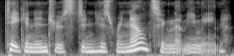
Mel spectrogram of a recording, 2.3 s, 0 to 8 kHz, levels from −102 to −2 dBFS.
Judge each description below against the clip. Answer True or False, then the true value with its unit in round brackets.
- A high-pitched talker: False (175 Hz)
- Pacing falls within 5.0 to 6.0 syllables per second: True (5.8 syllables/s)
